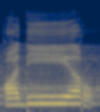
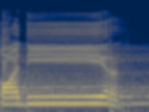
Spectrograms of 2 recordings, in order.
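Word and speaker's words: قدير: Ini dir rnya tipis ya. Jadi jangan dibaca qadir. Naikkan pangkal ke atas. Itu bacaannya salah. Tapi qadir ya tipis rnya.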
